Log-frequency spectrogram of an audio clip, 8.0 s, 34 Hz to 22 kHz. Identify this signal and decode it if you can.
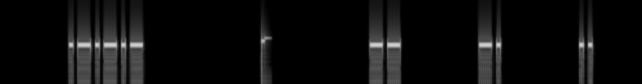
Morse code, heard as a keyed tone, about 22 wpm, spaced as for 8 wpm, 700 Hz. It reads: . MNI
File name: Top 90 QSO Elements - 6x Character Spacing - 22wpm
